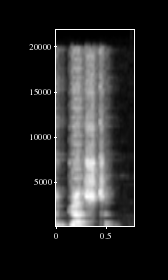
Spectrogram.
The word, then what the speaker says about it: Augustine: The saint, the early Christian thinker, bishop, and very influential person, his name is pronounced Augustine.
